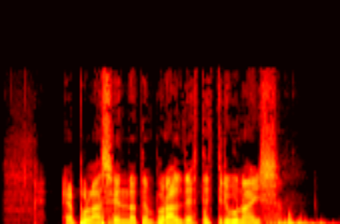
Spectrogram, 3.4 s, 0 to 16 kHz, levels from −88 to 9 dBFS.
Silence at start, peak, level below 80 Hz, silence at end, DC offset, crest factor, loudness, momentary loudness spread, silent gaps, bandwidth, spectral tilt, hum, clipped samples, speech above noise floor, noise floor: 0.65 s; -2 dBFS; -36 dBFS; 0.15 s; under 0.1%; 20 dB; -20 LUFS; 11 LU; none; 11.5 kHz; -5.5 dB/octave; none; under 0.1%; 29 dB; -49 dBFS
